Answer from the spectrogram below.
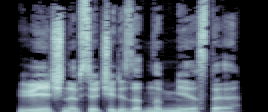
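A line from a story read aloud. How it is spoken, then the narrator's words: Groaning. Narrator (Russian): простонал я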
